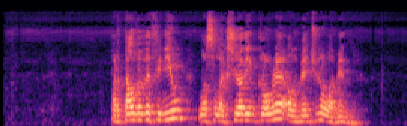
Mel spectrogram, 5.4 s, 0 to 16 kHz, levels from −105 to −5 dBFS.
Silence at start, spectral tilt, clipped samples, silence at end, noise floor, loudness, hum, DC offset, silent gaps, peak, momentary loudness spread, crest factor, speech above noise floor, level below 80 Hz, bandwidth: 1.5 s; -5 dB/octave; under 0.1%; 0.65 s; -70 dBFS; -21 LUFS; none; under 0.1%; none; -4 dBFS; 10 LU; 20 dB; 49 dB; -66 dBFS; 11.5 kHz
